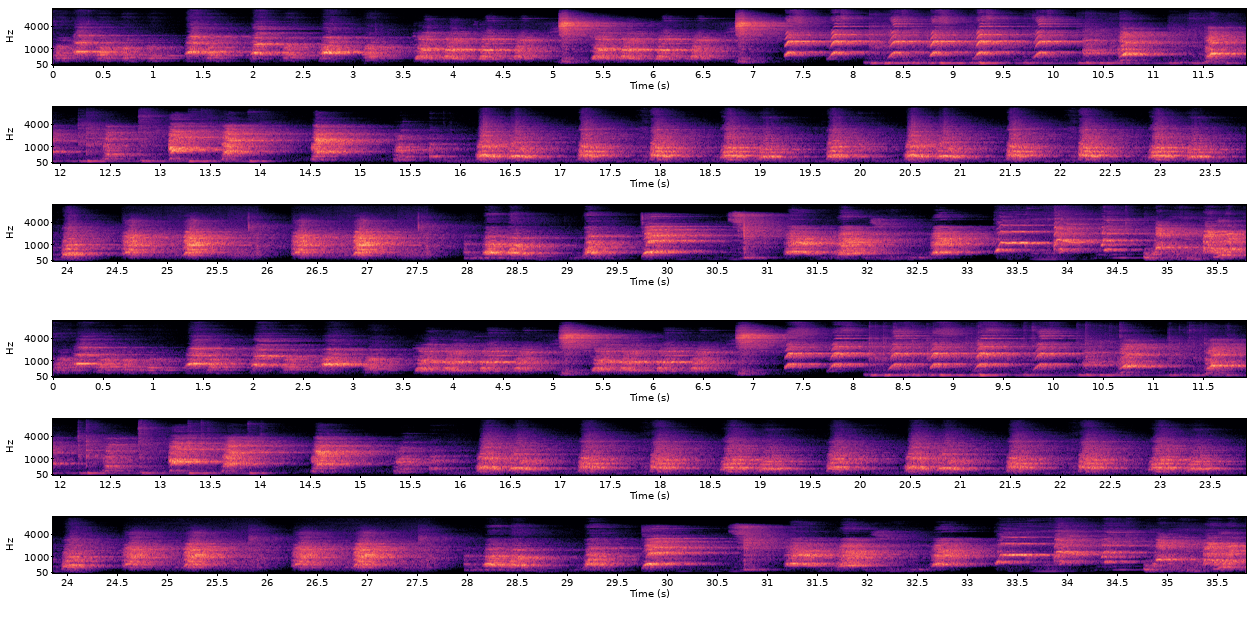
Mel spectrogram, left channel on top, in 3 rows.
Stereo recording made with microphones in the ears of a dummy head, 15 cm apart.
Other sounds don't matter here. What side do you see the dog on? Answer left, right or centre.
left.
